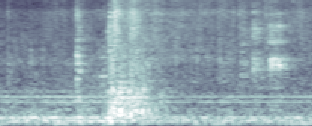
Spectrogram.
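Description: Pasta stirred into a pan of fried onion, green chilli and carrot gives a soft, low sizzle, with a brief clatter of a utensil against the pan midway.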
